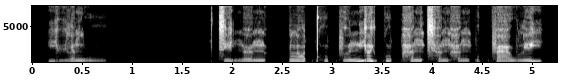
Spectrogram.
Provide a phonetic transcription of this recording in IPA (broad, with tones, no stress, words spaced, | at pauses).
jyː˨˩ lɐ˨˩ŋwuː˨˩ | t͡se˨˩jŋœː˧ŋ | lɔː˧t̚kʷʰɐ˧p̚fɵ˨˥n jɐ˧jkʷɐ˧p̚ hɐ˨ŋt͡sʰɐ˨˩ŋhɐ˨˩ŋ pʊ˥k̚faː˨˧wle˥j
